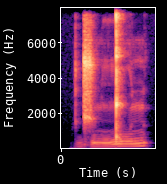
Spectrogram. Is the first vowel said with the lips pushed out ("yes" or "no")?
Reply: yes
